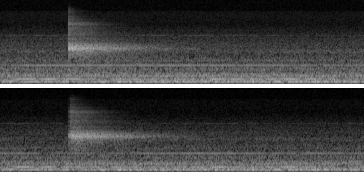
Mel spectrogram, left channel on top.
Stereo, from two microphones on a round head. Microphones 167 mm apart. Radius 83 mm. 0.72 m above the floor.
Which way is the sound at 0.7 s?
55° left (ahead or behind).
